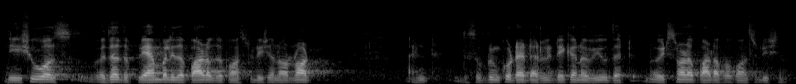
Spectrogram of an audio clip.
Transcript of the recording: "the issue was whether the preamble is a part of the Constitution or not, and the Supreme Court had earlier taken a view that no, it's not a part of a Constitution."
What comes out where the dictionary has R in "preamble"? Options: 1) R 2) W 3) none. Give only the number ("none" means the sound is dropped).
1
